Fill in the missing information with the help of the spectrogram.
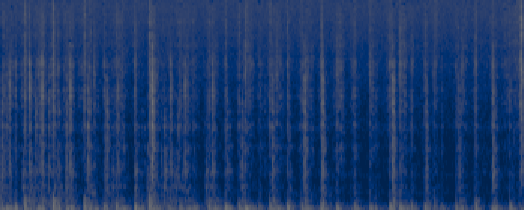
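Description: Fingertips tap rapidly on the face of a thin white plastic paper-support flap standing up on a Canon printer, held with both hands above the hollow printer body. The result is a quick, uneven patter of soft, dull, low thuds with almost no brightness, each tap dying away almost instantly.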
